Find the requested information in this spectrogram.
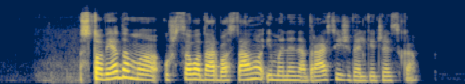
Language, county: Lithuanian, Klaipėda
